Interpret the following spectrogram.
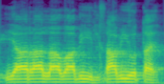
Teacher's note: या और वा अर्ध स्वर होते हैं, रा प्रकंपित या लुंठित है और ला पार्श्विक है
